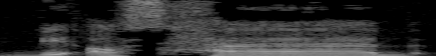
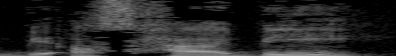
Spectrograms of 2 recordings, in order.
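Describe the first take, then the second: First: The word ends on a bare consonant. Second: The word ends with a short i vowel. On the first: The reciter stops at this word to breathe. The speaker calls it right. "I would say bi ashab. I would take my breath" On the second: The reciter carries on to the next word. The speaker calls it wrong. "I wouldn't say bi ashabi and then move on to the next word"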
